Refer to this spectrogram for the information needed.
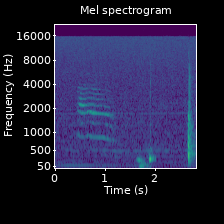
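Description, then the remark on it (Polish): A cat lets out one drawn-out, slightly falling meow, fairly quiet, followed by a few short, sharper bursts of sound; no one speaks. “usłyszał, że kot musi żreć, nie? I się włączył.”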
